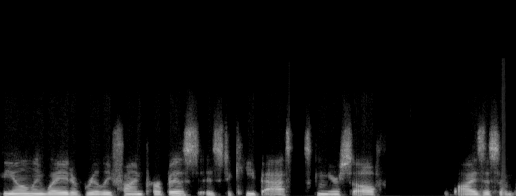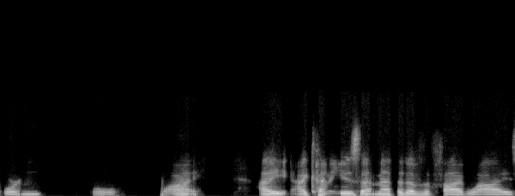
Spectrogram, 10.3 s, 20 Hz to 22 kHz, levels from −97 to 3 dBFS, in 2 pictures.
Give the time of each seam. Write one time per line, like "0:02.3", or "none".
none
